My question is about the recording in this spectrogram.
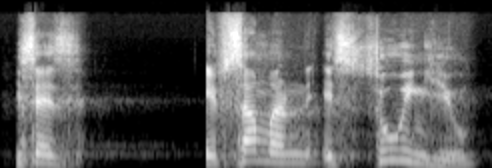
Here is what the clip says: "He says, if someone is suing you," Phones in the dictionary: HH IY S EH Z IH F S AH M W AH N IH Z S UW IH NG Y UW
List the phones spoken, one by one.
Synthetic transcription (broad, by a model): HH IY S EH Z IH F S AH M W AH N IH Z S UW IH NG Y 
